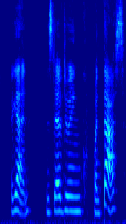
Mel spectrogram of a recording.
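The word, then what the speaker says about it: has: that's H a s remember in Spanish you don't really say the H maybe if you have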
